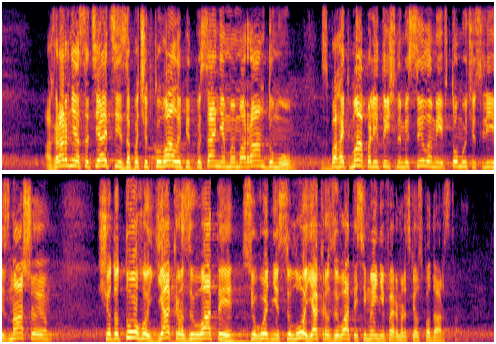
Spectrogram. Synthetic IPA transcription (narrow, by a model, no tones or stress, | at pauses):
ɐ̰ɦɾɑrnʲiɐsɔt͡sʲiɑt͡sʲijizɐpɔt͡ʃɐt̪kʊʋɑlˠɪpʲid̪̚pɪsɑnʲːɐmemɔɾɑnd̪ʊmʊ | zbɐɦɐtʲmɑpɔlʲit̪ɪt͡ʃnɪmɪsɪlˠɐmɪiwt̪ɔmʊt͡ʃɪsʲlʲiːznɑʃɔjʊ | ʃt͡ʃɔd̪ɔt̪ɔɦɔjɐkrɔzʋɪʋɑt̪ɪsʲɔɦɔdʲnʲisɪlˠɔjɐkrɔzʋɪʋɑt̪ɪsʲimɛjnʲifɛrmɛrsʲkʲɛɦɔspɔd̪ɑ̰rst̪ʋɐ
